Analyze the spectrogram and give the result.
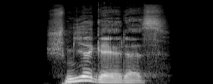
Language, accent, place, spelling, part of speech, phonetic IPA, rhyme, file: German, Germany, Berlin, Schmiergeldes, noun, [ˈʃmiːɐ̯ˌɡɛldəs], -iːɐ̯ɡɛldəs, De-Schmiergeldes.ogg
- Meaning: genitive singular of Schmiergeld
